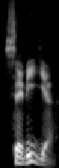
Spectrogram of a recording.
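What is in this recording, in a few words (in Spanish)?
"sevilla", male; mekanta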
